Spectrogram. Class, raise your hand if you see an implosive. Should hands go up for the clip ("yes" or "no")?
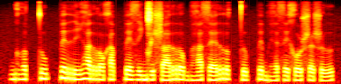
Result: no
